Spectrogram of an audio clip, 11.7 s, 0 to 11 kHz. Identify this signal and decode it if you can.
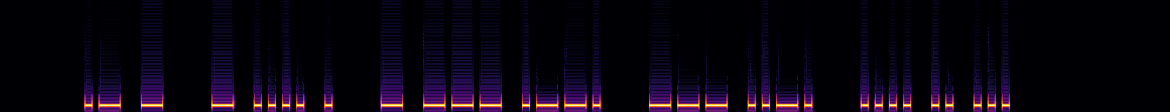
Morse code, heard as a keyed tone, about 17 wpm, 700 Hz. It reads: AT THE TOP OF HIS
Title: Sets of 5 Words Encore 17wpm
